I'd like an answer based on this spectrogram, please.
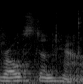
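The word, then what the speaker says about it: Rolleston House: any time frame around i think you'll find it's pronounced rollston house ralston just saying i know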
